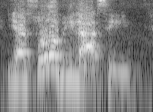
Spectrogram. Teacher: 92 number सवाल है, यशोभिलाषी, यशः धन अभिलाषी, यशः धन अभिलाषी, यशोभिलाषी। यहाँ पे विसर्ग जो है ओ का उच्चारण ले लेता है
